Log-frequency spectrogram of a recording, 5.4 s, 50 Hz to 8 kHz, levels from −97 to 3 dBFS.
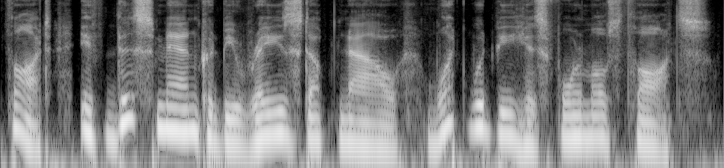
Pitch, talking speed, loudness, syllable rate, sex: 120 Hz, 175 wpm, -16 LUFS, 4.0 syllables/s, male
